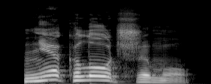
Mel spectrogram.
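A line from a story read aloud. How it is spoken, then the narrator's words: Grumble. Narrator (Russian): буркнула Кельмандарос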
